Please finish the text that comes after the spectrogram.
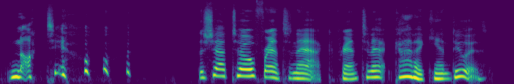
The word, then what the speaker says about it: Frontenac: I think it's actually Frontenac. Frontenac? Well, I mean, the pronunciation guide was more knack than knock, but I want to say knock too. The Chateau Frontenac.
